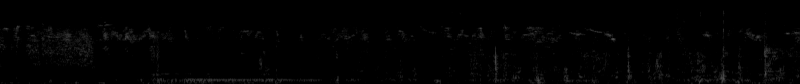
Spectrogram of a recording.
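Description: Faint bird chirping: many short high chirps, with a few light clicks.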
